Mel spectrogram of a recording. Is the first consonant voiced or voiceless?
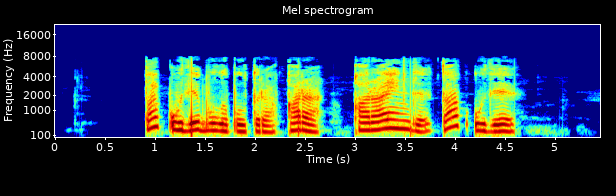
voiceless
